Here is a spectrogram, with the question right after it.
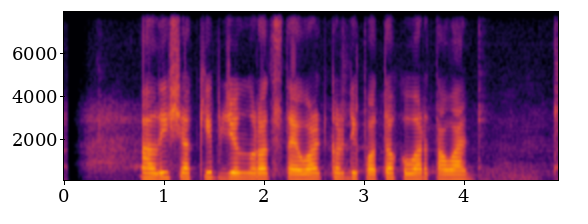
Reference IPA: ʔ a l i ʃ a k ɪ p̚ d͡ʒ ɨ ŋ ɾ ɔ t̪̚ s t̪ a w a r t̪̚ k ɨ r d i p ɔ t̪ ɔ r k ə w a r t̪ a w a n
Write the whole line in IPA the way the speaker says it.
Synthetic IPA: ʔ a l i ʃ a k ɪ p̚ d͡ʒ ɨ ŋ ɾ ɔ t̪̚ s t̪ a w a r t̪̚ k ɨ r d i p ɔ t̪ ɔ k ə w a r t̪ a w a n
